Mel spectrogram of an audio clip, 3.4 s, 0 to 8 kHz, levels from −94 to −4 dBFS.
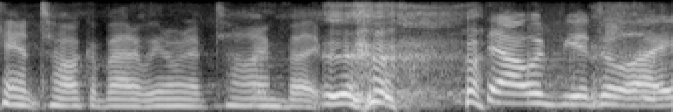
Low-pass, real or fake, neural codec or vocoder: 7.2 kHz; real; none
